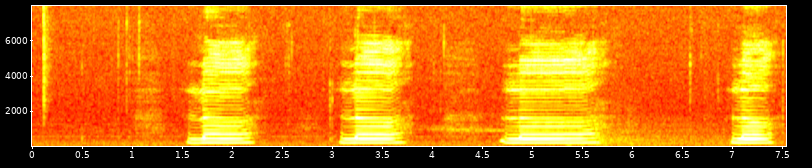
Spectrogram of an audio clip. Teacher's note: Air flows around the sides of your tongue.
